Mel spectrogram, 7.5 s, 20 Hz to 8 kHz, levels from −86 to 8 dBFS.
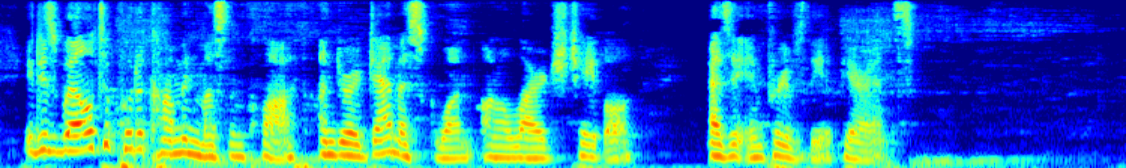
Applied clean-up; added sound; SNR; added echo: classical method WPE with log-MMSE.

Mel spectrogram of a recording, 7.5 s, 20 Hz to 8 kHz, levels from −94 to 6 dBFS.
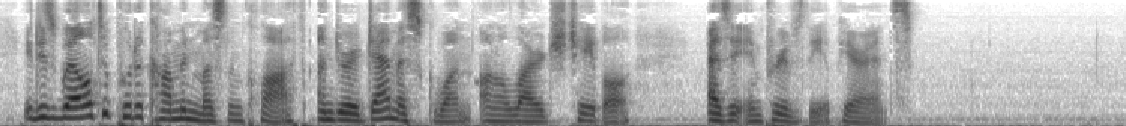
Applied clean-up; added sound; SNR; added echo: none; none; none; none.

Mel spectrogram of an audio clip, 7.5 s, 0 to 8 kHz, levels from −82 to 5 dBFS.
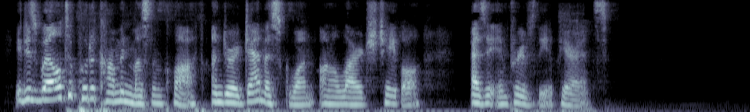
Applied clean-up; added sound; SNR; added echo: neural mask model DeepFilterNet 3.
